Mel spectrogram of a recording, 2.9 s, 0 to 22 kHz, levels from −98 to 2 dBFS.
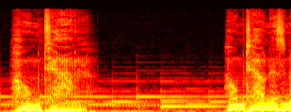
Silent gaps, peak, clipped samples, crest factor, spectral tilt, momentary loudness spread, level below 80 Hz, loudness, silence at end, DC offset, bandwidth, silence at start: none; -2 dBFS; under 0.1%; 14 dB; -5.5 dB/octave; 18 LU; -22 dBFS; -16 LUFS; 0 s; under 0.1%; 16 kHz; 0 s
